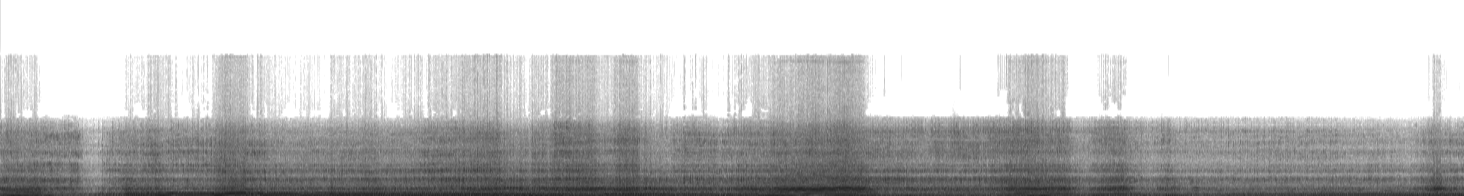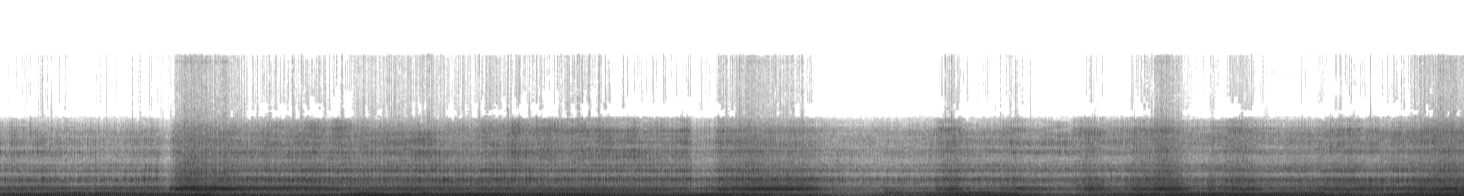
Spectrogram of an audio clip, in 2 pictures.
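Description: Several demolition-derby truck, van and SUV engines revving hard, their pitch climbing and falling as the vehicles charge and back up. A few sharp bangs from collisions cut in now and then.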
